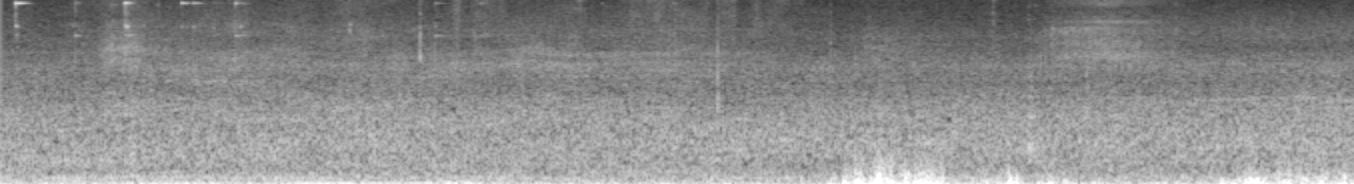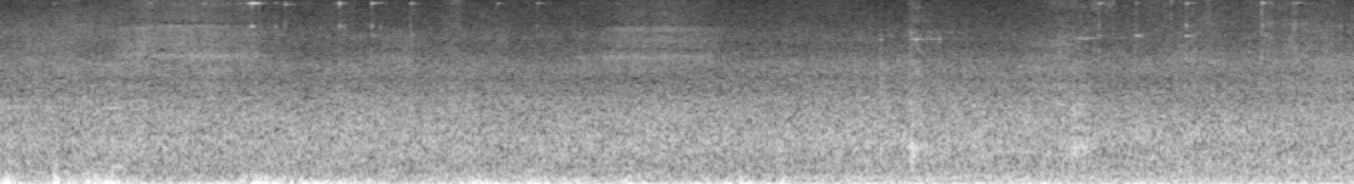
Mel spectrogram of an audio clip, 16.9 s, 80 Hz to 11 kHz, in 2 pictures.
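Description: Strong wind blowing outdoors near a weather vane, about 30 km/h from the south, a steady low rumble of wind buffeting the microphone that swells in gusts through the middle and toward the end, with no talking.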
